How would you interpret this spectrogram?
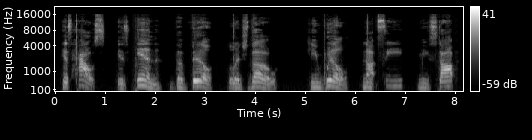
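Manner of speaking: slow iambic pairs, punching "house", "in", "though", "will", "see"; stress on second syllable. Shown as a demonstration. Teacher shows class the iambic punch, slow pairs stressing "house", "in", "though". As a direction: chop it into pairs, weight landing on "house", "in", "though", "watch", "woods". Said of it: "the word that has the punch is the second word".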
